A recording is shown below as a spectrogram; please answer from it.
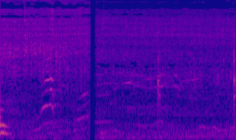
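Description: Steady outdoor background hiss with faint distant voices, broken by a brief gap in the sound about a second in.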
